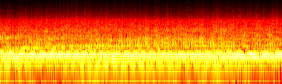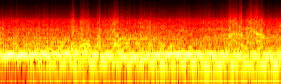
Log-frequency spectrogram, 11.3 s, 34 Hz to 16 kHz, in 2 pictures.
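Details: V-Max V4 motorcycle engine (motor #3), ridden before pulling the engine: deep, dull rod knock under the steady exhaust note at idle.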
